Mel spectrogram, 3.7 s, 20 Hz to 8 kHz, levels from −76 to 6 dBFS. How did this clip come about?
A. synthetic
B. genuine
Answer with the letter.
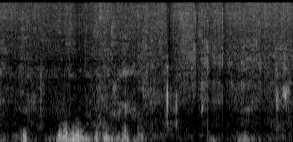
A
